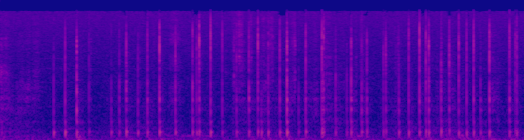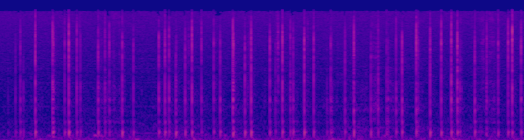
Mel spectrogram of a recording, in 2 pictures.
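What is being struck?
Paperback book with paper cover.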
